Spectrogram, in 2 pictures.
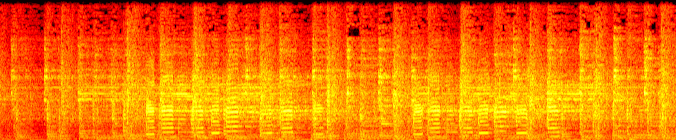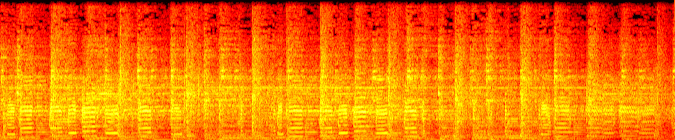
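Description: A saxophone plays a lively, continuous melody over a full band backing with steady drums, loud and close throughout, with no one speaking.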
